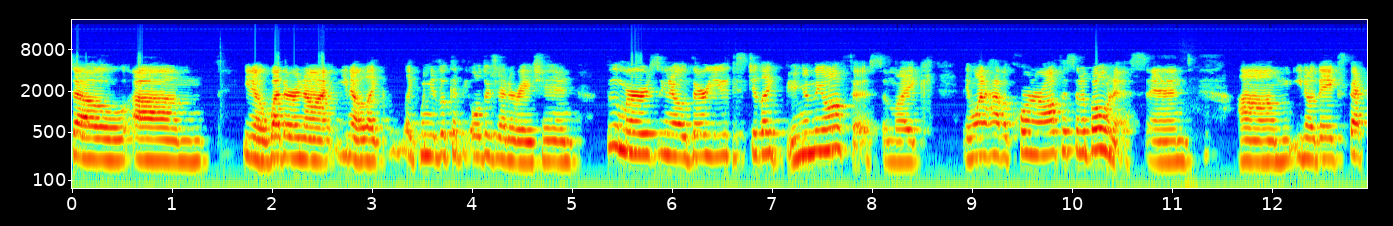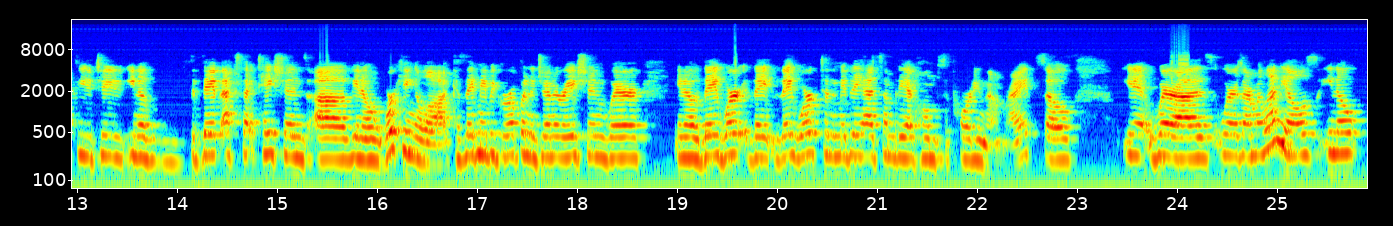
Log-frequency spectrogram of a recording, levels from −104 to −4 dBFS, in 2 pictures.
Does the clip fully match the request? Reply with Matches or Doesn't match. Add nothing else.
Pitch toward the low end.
Doesn't match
